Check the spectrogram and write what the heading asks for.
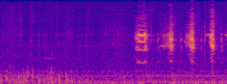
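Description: Peregrine falcon chick calling while being handled: a rapid series of loud, high calls, about five a second, starting about one and a half seconds in.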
